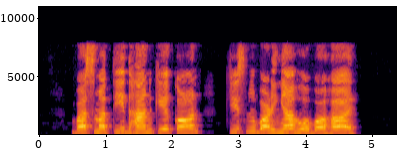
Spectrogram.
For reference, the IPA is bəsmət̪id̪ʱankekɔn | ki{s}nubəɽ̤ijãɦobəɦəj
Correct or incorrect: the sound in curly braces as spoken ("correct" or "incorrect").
correct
